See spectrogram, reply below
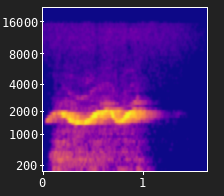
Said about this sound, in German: Oh, oh, da hat's gepfiffen. Das war die beschissenste Halbzeitpfeife, die ich je gehört habe, aber sie hat ihre Wirkung erzielt. Wir sind schon mit, dem, mit der ersten Hälfte durch.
